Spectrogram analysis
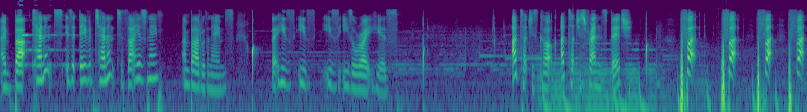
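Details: Female streamer with Tourette syndrome producing involuntary vocal tics, including repeated words and coprolalia, that interrupt her conversation; Tourette syndrome vocal tics with coprolalia.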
